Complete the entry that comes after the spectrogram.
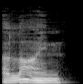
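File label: "align", British English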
